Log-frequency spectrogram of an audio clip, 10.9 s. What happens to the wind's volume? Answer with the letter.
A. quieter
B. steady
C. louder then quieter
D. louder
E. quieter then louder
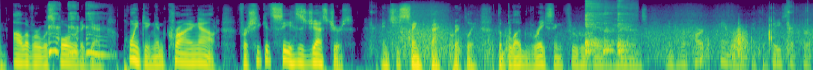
E.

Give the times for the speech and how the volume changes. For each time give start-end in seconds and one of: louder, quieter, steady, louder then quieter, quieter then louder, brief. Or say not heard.
0.0-10.8 quieter.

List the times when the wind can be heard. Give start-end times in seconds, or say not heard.
4.9-10.8.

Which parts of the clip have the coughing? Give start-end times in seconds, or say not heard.
0.6-1.6, 7.8-8.5.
